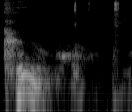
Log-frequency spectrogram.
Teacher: K with the raised W is just round your lips, blow out. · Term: labulized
